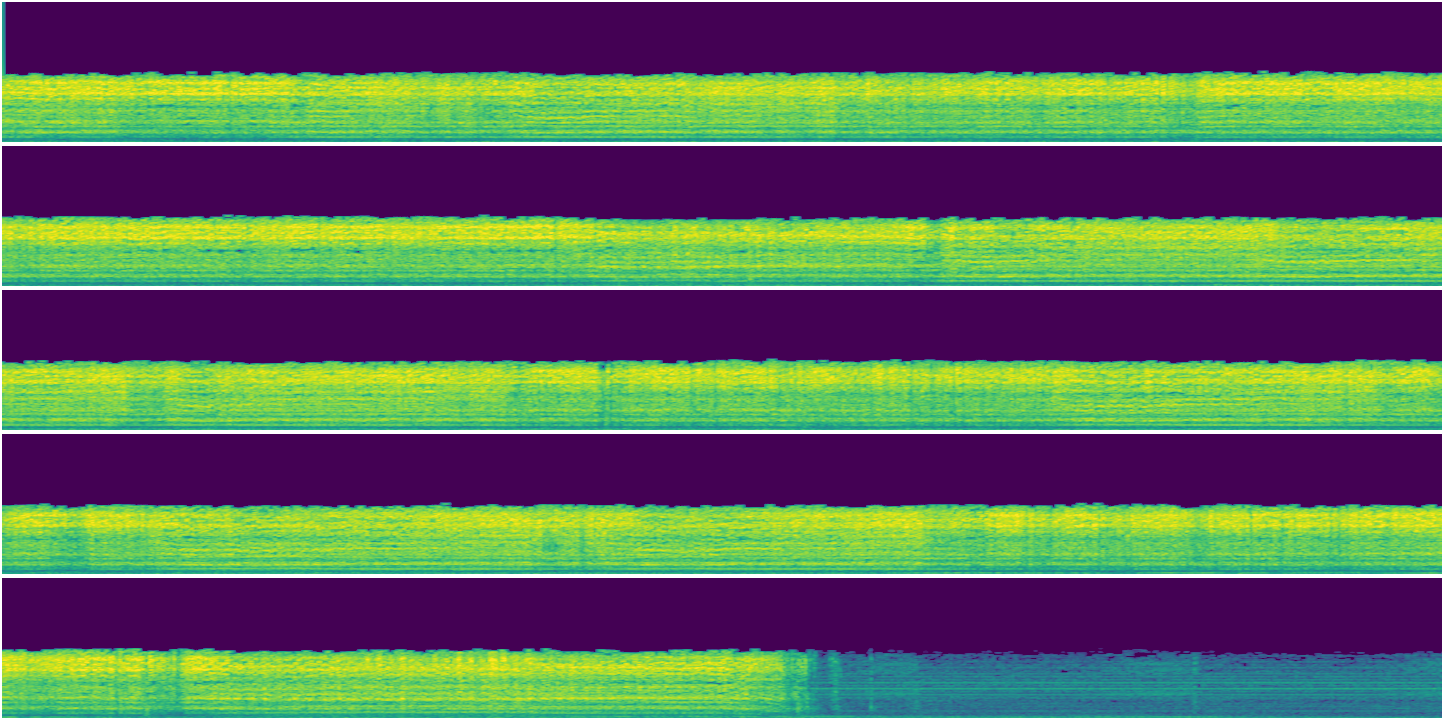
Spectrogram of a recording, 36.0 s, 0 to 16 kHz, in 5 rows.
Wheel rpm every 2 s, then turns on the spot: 160, 160, 160, 160, 160, 160, 160, 160, 160, 160, 160, 160, 160, 160, 160, 160, 50, 0.
32-34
